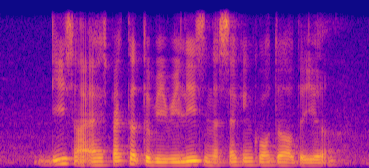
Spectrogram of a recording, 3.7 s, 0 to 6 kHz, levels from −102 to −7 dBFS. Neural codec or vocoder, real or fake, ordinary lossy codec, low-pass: none; real; none; 5.4 kHz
